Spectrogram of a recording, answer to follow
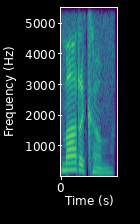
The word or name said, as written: modicum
